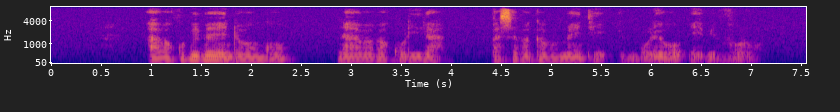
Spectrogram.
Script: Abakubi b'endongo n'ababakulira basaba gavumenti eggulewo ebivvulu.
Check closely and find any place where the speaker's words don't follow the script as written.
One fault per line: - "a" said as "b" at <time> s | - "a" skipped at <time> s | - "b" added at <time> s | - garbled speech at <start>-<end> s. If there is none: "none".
none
